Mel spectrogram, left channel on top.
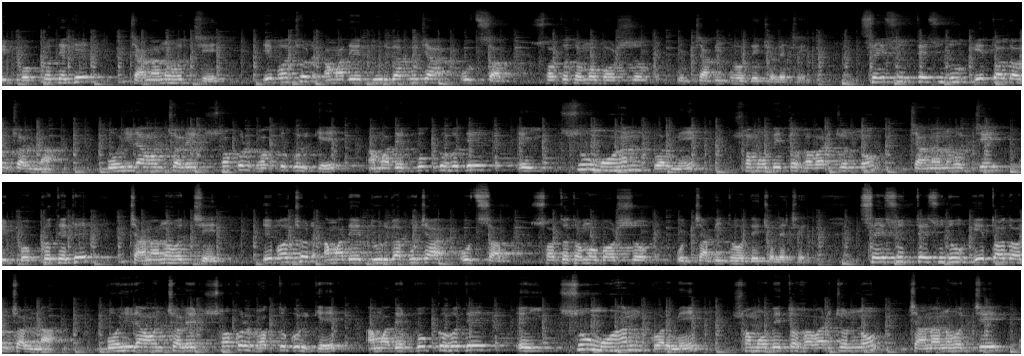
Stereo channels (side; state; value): both; normal; correlation 0.08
